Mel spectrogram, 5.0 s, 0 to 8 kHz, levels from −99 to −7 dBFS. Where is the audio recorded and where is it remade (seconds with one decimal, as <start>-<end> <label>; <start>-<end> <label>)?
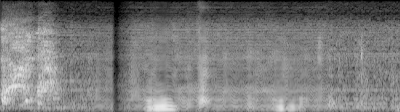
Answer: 0.0-1.2 recorded; 1.2-4.1 remade; 4.1-5.0 recorded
